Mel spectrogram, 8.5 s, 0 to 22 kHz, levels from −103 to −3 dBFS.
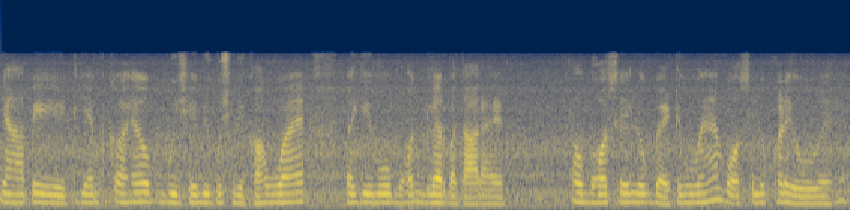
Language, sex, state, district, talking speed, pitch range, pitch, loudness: Hindi, male, Bihar, Jahanabad, 235 wpm, 140-165 Hz, 155 Hz, -20 LUFS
